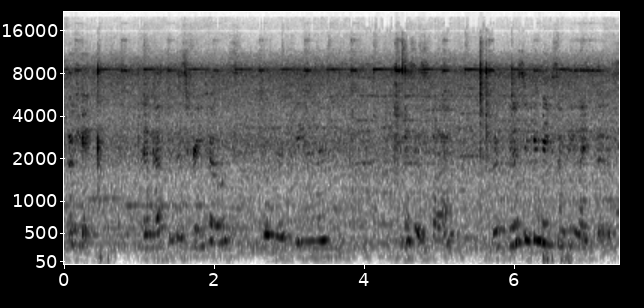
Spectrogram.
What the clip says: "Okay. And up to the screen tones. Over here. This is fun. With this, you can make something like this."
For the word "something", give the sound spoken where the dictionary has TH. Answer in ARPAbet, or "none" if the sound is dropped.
TH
